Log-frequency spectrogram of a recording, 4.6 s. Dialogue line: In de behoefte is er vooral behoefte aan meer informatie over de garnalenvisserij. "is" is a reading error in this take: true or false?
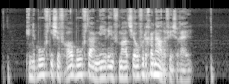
false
